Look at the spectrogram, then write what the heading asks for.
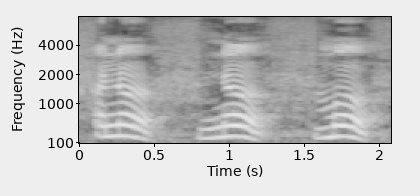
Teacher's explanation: अनुनासिक होता है यानी नाक से बोला जाता है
